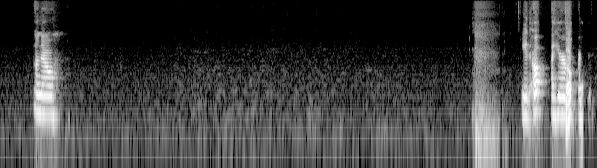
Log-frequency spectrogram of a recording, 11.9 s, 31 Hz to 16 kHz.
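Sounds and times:
speech: 0:00.7 - 0:01.2, 0:10.4 - 0:11.8
short voiced murmur or sigh over a call line: 0:09.5 - 0:09.9, 0:11.3 - 0:11.7
breathy exhale over a call line: 0:09.5 - 0:10.0.

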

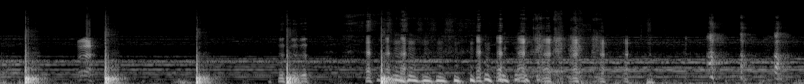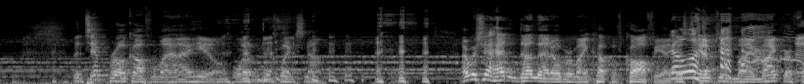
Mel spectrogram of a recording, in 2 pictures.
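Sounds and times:
wooden confessional door thumping as it is jostled and pulled open: 0:01.1 - 0:02.2
speech: 0:02.8 - 0:06.4, 0:08.8 - 0:16.0
soft rhythmic chuckling: 0:02.8 - 0:08.0, 0:10.2 - 0:12.4.

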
